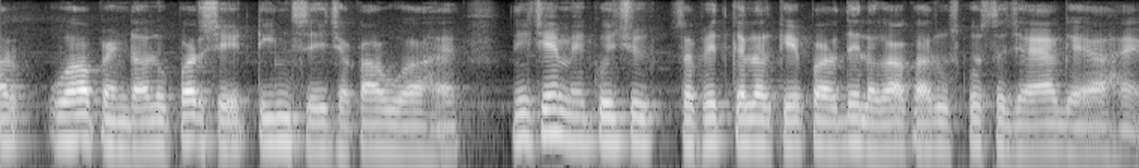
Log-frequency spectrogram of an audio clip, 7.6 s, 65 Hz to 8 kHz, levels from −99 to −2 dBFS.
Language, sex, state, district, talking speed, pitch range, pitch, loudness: Hindi, male, Maharashtra, Gondia, 175 wpm, 120-140 Hz, 130 Hz, -19 LUFS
